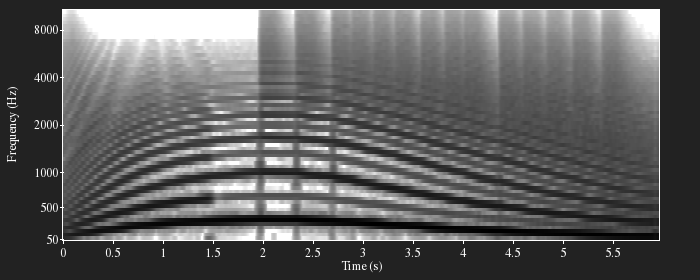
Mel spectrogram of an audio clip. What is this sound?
ARP Odyssey glide
ARP Odyssey portamento effect, a single key glide up with a multi-key slide back down.
analog, synthesizer, portamento, Odyssey, synth, glide, ARP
